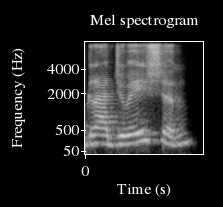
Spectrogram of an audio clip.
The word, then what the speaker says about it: graduation: comes just before that so when i told you the word graduation is i pronounce it as graduation and i stressed on a that is the penultimate syllable graduation multiplication we don't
